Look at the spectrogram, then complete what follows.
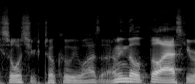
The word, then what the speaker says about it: tokui waza: That's your tokui waza. Am I saying it right? Yeah, tokui waza.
